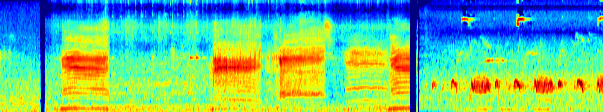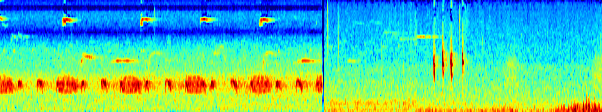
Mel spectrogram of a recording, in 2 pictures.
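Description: Three long, wavering bleats in the first third. They are followed by a run of short, evenly spaced calls, about two a second, and a few quick clicks about a second before the end.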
